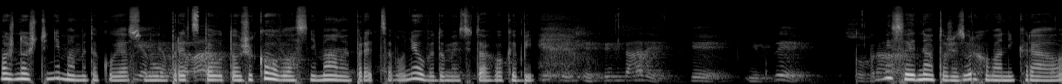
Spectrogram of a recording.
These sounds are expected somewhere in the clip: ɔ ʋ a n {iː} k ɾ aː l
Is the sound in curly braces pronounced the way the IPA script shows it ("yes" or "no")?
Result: yes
